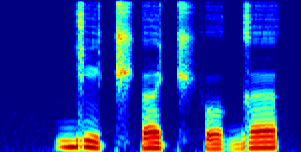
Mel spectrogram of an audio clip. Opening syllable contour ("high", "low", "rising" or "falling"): falling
